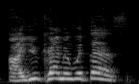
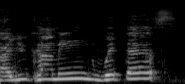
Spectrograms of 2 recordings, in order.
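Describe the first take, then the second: First: The final g of coming is dropped. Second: The final g of coming is clearly pronounced. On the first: It is the urban way of speaking. "It is the urban way" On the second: It is the proper way of speaking. "It's the proper way"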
